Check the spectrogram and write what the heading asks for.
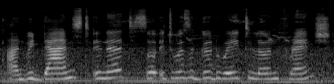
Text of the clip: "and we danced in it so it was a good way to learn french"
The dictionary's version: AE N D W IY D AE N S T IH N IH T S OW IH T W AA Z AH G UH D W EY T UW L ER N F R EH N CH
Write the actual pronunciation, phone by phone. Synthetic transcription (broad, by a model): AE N D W IY D AE N S T IH N IH T S OW IH T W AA Z AH G UH D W EY T UW L ER N F R EH N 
